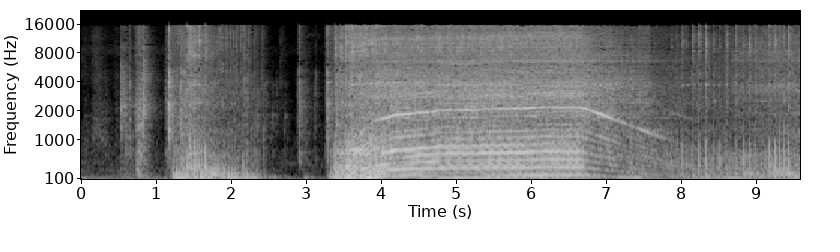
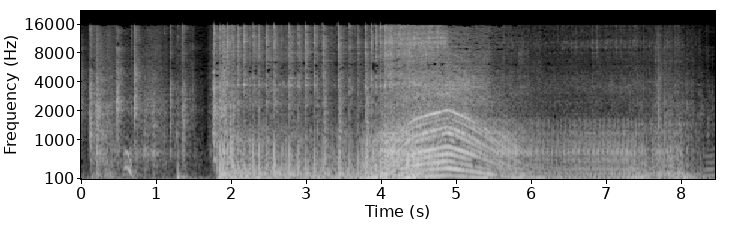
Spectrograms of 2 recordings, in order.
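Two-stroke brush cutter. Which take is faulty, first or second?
second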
